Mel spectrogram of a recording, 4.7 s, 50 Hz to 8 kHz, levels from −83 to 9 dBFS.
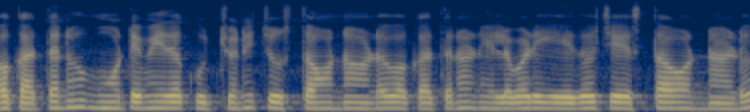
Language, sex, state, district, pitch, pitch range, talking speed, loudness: Telugu, female, Andhra Pradesh, Sri Satya Sai, 160 Hz, 155-165 Hz, 165 wpm, -20 LUFS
